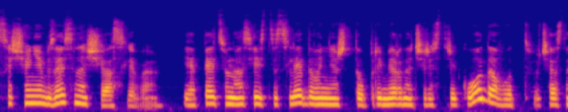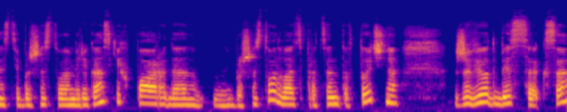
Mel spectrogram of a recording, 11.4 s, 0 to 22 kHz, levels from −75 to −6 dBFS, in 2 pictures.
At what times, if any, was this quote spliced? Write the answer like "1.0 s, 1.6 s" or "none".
1.7 s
